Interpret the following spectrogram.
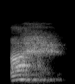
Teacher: একটা হাওয়া বেরিয়ে আসবে গলার মাঝখান থেকে, আহ, আহ। এটা বড় হা।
